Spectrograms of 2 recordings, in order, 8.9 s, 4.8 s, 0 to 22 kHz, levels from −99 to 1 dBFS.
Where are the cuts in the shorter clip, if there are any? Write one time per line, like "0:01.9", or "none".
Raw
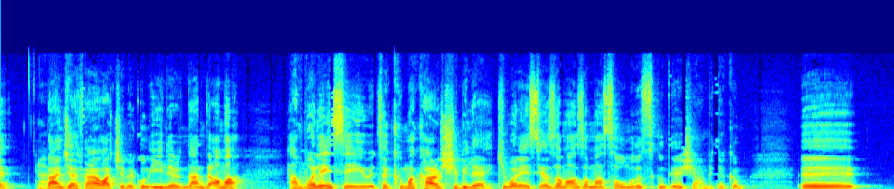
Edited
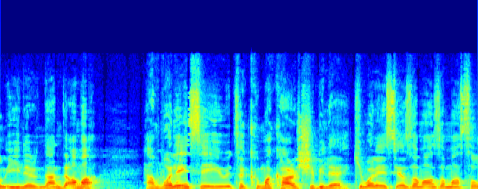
none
